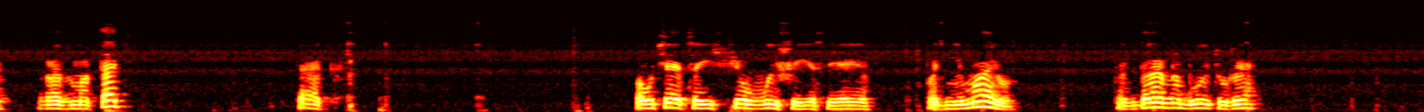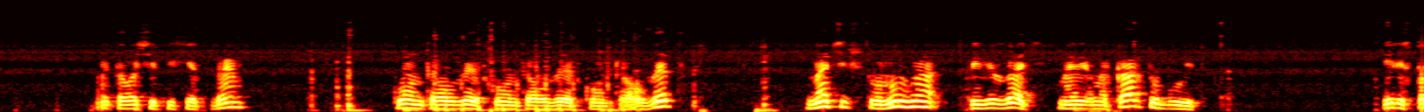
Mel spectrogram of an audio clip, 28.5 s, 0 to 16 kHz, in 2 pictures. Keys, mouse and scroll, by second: 4.0-5.0 middle drag, 5.8 KP_1, 7.5 r, 9.2 click, 9.6-11.5 middle drag, 12.5-17.5 drag, 18.8 ctrl+z, 19.3 ctrl+z, 19.9 ctrl+z, 20.4 ctrl+z, 23.0-24.0 middle drag, 25.6 middle click, 28.3 click.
